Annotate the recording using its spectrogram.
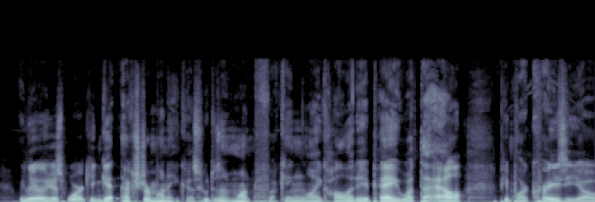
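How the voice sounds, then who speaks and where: A man's fairly high, animated voice at a very fast pace with lively intonation, dry and close with no echo, in a very clean recording with a silent background. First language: Farsi. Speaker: podcast co-host, comedian and pre-med student. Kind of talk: casual chat.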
